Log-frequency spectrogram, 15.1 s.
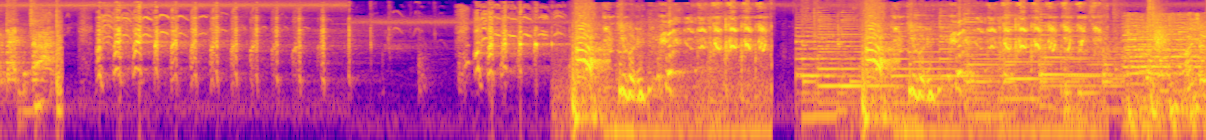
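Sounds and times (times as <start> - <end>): high-pitched laughter: 1.0 - 9.7, 11.1 - 13.9.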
